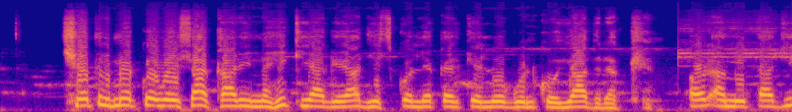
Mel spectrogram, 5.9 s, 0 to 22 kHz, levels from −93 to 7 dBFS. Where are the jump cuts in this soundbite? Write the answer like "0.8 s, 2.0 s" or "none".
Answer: 5.0 s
